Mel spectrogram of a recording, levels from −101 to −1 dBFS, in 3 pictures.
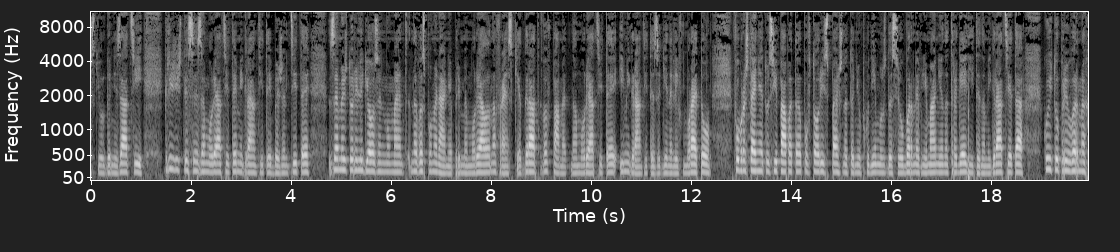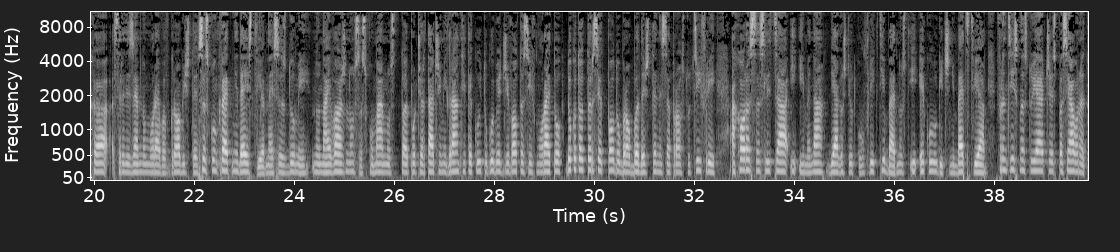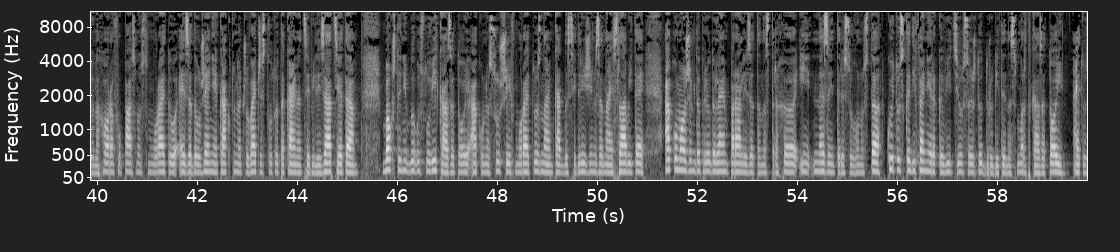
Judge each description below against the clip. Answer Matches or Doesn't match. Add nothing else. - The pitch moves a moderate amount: Doesn't match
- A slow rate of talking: Doesn't match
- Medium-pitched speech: Matches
